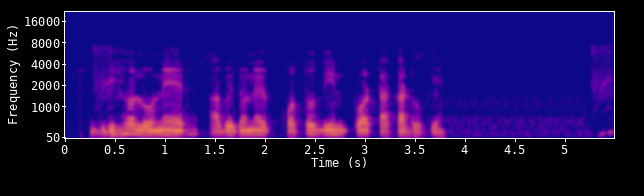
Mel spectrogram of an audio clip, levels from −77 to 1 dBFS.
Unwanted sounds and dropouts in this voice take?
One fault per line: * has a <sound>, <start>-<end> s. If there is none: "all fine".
all fine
